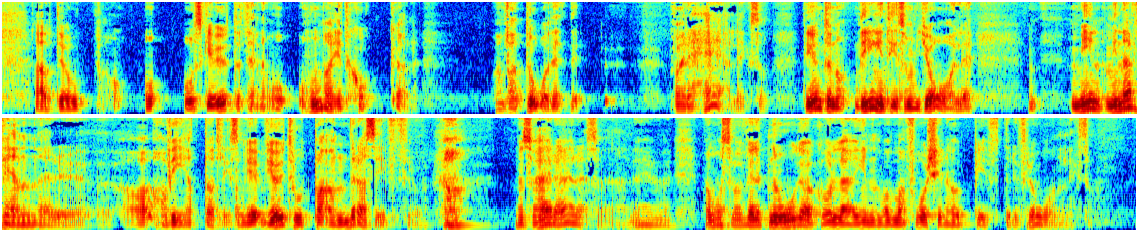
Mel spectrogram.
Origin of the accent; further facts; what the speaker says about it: Västerås, Västmanland County, Sweden; För jag är från Västerås.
